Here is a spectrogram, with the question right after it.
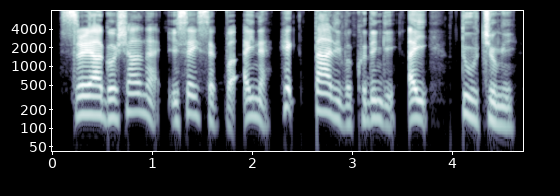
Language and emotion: Manipuri, happy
